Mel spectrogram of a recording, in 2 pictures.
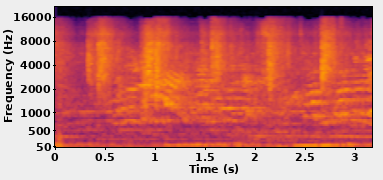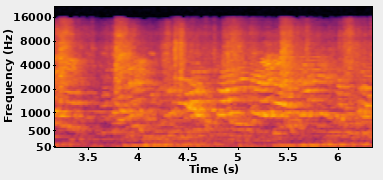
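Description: Children's high-pitched voices shouting and chattering as they play, with low footstep thuds about once a second.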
